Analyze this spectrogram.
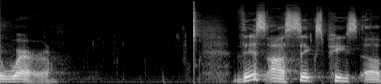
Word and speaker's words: Wera: if this pronounced is Vera or WEA I do know that in some countries they pronounce it w as a v but anyway we just say WEA this uh six piece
